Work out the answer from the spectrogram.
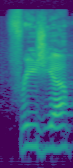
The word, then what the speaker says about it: Phrygia: Phrygia, thank you.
